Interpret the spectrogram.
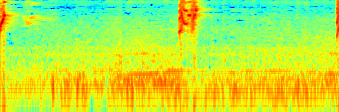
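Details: Lovebird singing to provoke rivals into answering, in chattering styles known as ngetik and ngekek; a sharp high chirp at the start, a loud burst near two seconds, another at the end, over low steady hum.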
